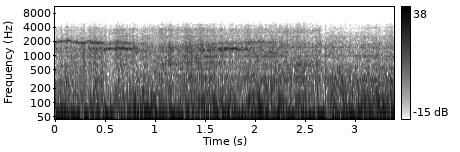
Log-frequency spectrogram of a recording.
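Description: A KPR sports motorcycle engine roars continuously under a steady throttle, very loud and close, with a droning rumble and a slight rise and fall in pitch.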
